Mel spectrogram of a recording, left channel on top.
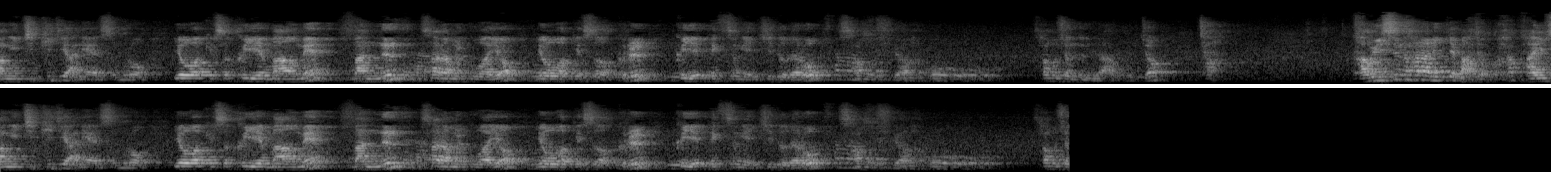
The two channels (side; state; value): right; drops out; at 10.7 s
